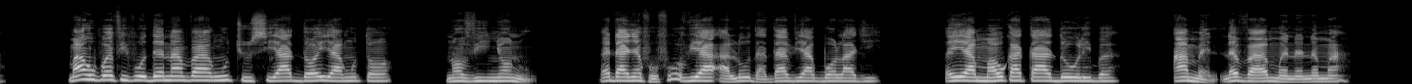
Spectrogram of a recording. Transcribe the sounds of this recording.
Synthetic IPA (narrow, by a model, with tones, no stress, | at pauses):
mã˦wu˦ɸɛ˦fi˦ɸo˦d̪ɛ˦nã˦va˦ŋũ˦t͡ʃu˨si˨a˨d̪ɔ˦ɛ˦ja˨ŋũ˦t̪ɔ˦ | nɔ̃˨vi˦ɲɔ̃˦nṵ̃˨ | ɛ˦ɖa˦ɲɛ̃˦ɸo˨fɔ˦vi˦a˦ʔa˨lo˦d̪a˨d̪a˦vi˦a˨ɡ͡bɔ˦la˦d͡ʑi˦ | e˦jɛ˦a˦mã˨wo˦ka˦t̪ã˦d̪o˦wo˦li˦bɛ˦ | a˦mɛ̰̃˨nːɛ̃˦va˦ɛ˦mɛ̃˨nɛ̃˨nɛ̃˨mã˦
